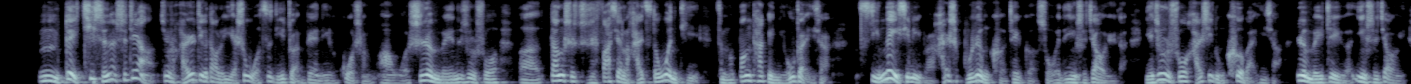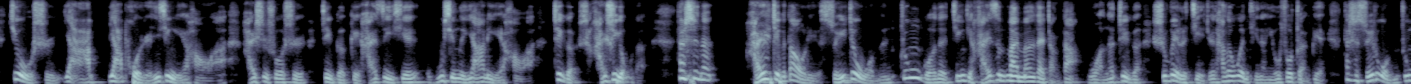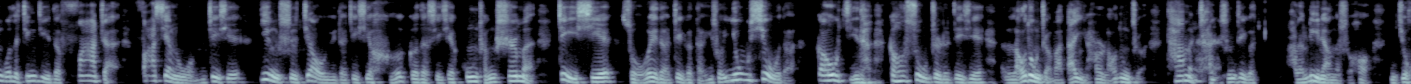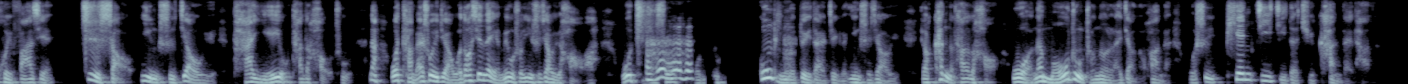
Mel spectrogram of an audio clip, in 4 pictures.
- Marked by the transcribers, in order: tapping; laughing while speaking: "的"; chuckle; laugh; chuckle
- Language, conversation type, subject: Chinese, podcast, 你怎么看待当前的应试教育现象？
